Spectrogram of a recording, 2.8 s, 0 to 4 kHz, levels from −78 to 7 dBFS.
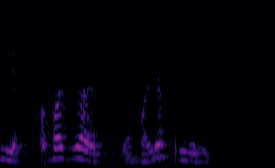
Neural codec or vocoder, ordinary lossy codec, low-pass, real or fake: codec, 32 kHz, 1.9 kbps, SNAC; Opus, 64 kbps; 3.6 kHz; fake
